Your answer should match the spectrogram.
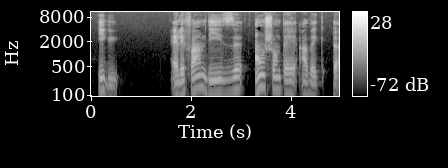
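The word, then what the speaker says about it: enchantée: et les femmes disent enchantés avec eux accent aigu et plus e en ajoutant un final cela se prononce de la même façon enchanté enchanté merci à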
